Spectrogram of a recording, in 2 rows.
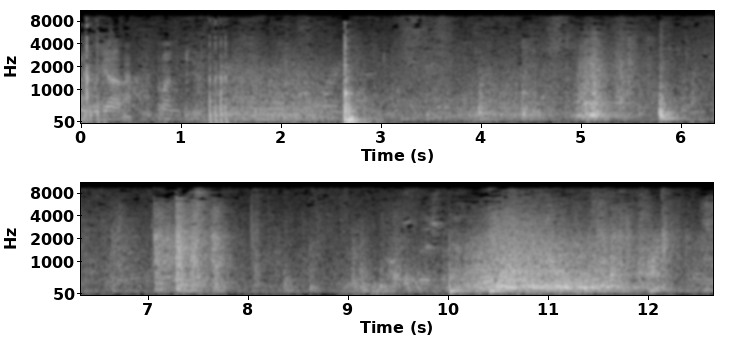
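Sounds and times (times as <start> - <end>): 
speech: 0.2 - 1.4
table or chair scraping drag: 1.2 - 5.7, 10.1 - 12.2
chairs and table knocking and thudding: 2.6 - 3.0.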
